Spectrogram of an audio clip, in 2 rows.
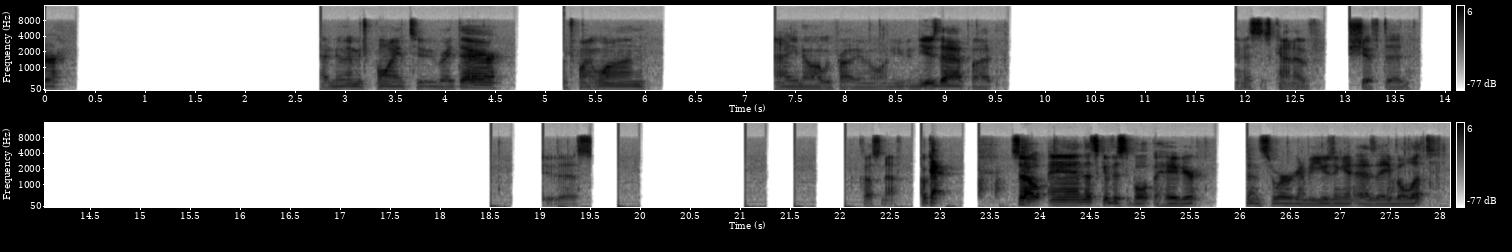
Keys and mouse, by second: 1.8 click, 2.6 click, 3.6 click, 5.3 click, 8.3 drag, 9.2 click, 10.5 click, 13.7 right click, 14.9 click, 16.0-17.0 drag, 18.5 click, 19.3 click, 20.8 click, 23.5 click, 24.2 click, 25.6 click, 26.4 click, 27.4-28.1 typing.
